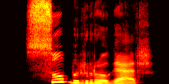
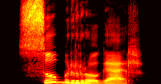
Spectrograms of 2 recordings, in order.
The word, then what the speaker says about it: subrogar: E quando o R está depois dos prefixos ab, sub e post. Nesses casos, vamos pronunciar os prefixos separados do R que vem em seguida. Por exemplo, abrogar, abrogar, subrogar, subrogar, postromântico, postromântico excelente, talvez você esteja pensando: como que eu vou lembrar de todos esses casos?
